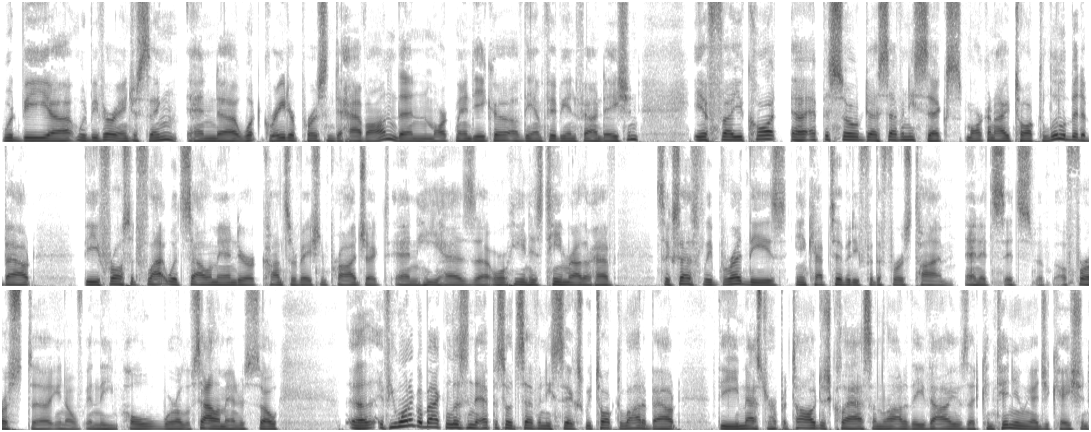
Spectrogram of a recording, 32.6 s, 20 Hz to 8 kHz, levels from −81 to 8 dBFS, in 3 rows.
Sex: male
